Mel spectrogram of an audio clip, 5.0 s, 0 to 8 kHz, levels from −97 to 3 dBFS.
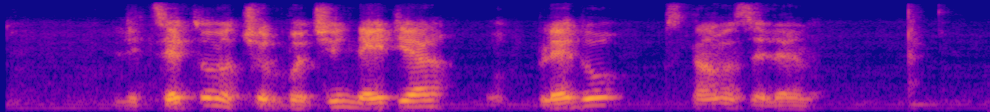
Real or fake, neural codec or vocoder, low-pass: fake; codec, 24 kHz, 6 kbps, HILCodec; 7.2 kHz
